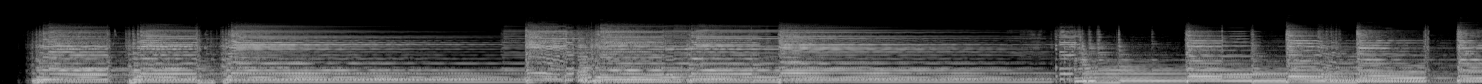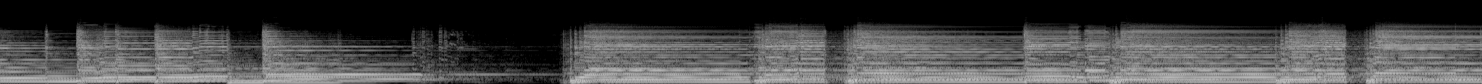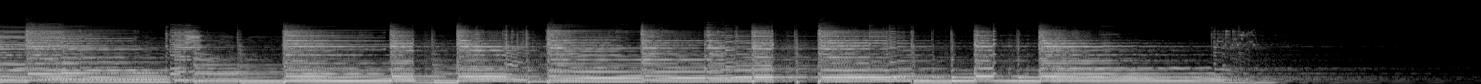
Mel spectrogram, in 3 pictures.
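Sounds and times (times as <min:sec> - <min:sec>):
clean guitar amplifier tone in enhance mode: 0:00.3 - 0:44.4.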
